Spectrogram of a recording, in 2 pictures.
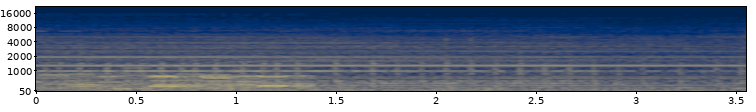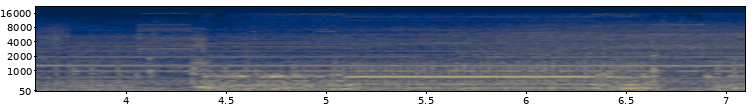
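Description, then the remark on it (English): A 3D printer on a crowded workbench runs, its stepper motors whining in shifting pitched tones over a steady mechanical hum, with brief changes in pitch as the print head moves. “Tape measures, glue, pliers, calipers, circuits, and a 3D printer.”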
